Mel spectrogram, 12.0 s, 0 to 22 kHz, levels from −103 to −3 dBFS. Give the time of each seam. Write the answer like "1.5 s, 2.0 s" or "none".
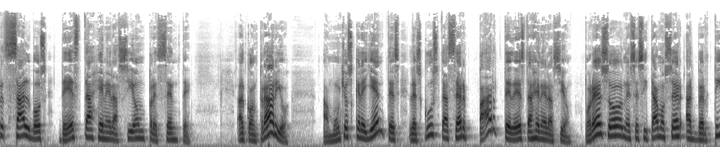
9.7 s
